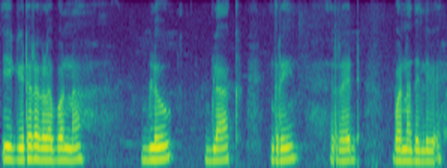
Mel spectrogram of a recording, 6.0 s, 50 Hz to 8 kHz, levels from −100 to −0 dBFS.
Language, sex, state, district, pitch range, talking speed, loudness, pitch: Kannada, male, Karnataka, Koppal, 155-170 Hz, 80 wpm, -16 LUFS, 160 Hz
